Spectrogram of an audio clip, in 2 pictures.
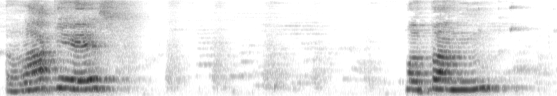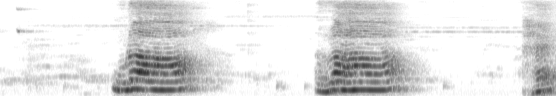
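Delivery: Rakesh drawn out slowly with a rise, then word by word with long gaps; word-by-word dictation with pauses. Shown as a demonstration. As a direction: dictate each word slowly for students to write. Teacher dictating an example sentence.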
